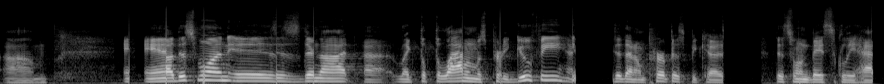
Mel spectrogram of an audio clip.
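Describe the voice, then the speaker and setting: A man in his thirties hosting a casual review chat, speaking in a halting, hesitant way. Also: medium pitch, very animated. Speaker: podcast host. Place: small room at home, video call.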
